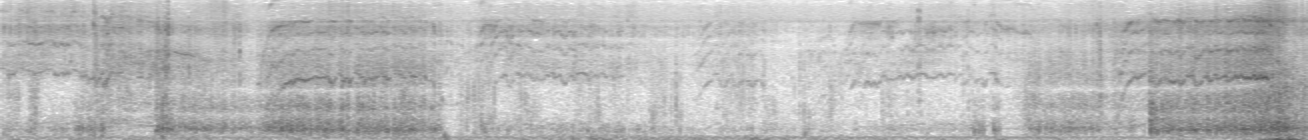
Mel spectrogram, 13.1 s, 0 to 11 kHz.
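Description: Traxxas Stampede 2WD RC truck's 14-turn brushed motor on 3S, whining as it speeds up, its pitch rising about three seconds in and again late on. Tyres on gravel grow louder near the end as the truck runs close.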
